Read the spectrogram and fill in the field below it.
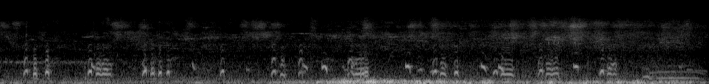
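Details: Eifel meerkats give rapid runs of short squeaky chirps, several each second, with a few longer level whistles near the end, over a loud low rumble that swells in the middle.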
